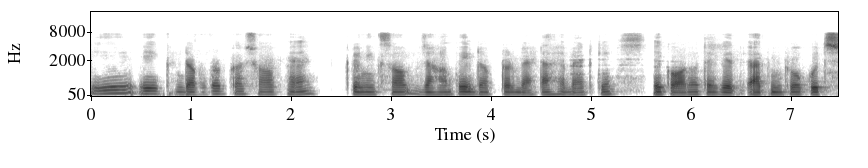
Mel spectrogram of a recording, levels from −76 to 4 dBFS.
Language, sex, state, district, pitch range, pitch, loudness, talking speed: Hindi, male, Bihar, West Champaran, 105-115 Hz, 110 Hz, -23 LUFS, 170 wpm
